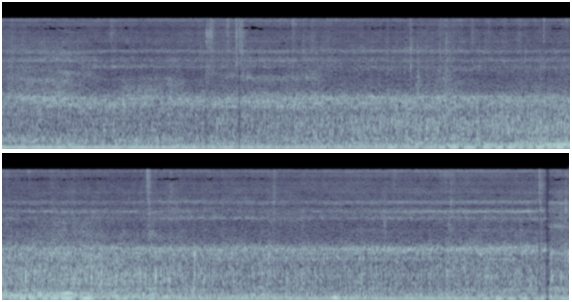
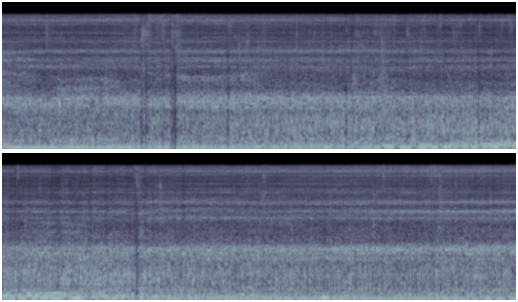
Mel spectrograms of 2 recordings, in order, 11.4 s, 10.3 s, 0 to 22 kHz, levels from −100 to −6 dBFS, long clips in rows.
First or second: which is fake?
first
